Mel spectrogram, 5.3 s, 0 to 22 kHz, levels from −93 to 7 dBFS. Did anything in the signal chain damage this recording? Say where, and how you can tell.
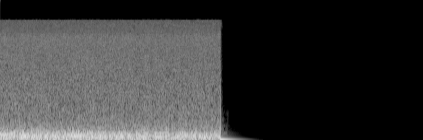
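Yes: compressed frames skipped at 0.49 s and 2.31 s (codec stage). The sound jumps ahead by whole 20 ms frames.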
